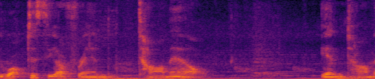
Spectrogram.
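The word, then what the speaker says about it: Thamel: please don't call it sam'l we went to see Tom L to find some trekking supply stores just remember th am e l is pronounced Tom them they don't pronounce the th for most workers in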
